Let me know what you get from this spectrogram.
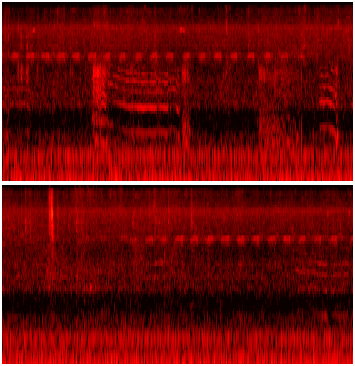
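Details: Newborn puppies of a stray mother dog that keeps them warm, cleans and comforts them: thin, whining whimpers that slide downward, heard in short bursts near two, three and a half and six seconds over a steady low rumble.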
